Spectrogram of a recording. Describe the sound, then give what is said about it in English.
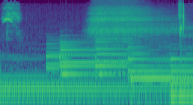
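A long, deep breath drawn in through the nose during a guided breathing exercise, a soft airy hiss over quiet sustained tones that shift pitch in steps. “Inhale a nice, big, deep breath in through the nose.”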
